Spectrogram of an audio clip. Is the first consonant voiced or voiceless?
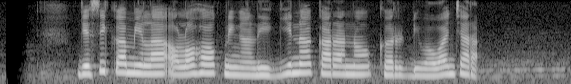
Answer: voiced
